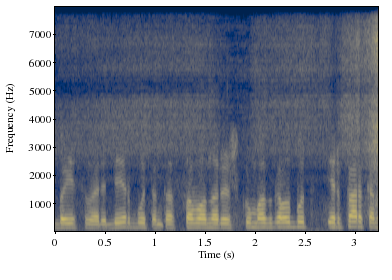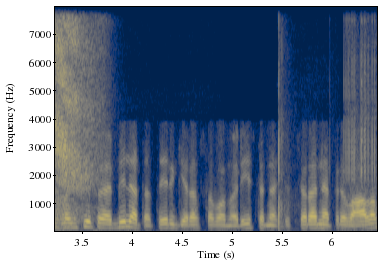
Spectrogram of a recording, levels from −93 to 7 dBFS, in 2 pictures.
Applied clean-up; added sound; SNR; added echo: none; Fireworks; 9 dB; none.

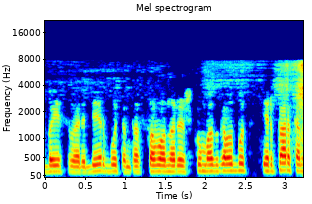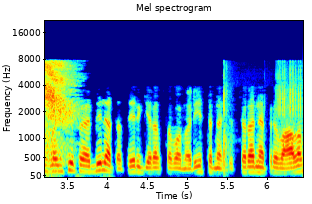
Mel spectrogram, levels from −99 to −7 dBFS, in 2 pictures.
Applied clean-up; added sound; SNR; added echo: classical method Wiener filter.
